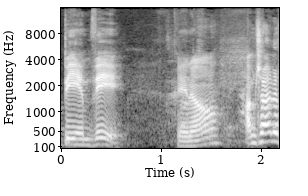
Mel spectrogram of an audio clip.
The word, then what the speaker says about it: BMW: own I say BMW instead of BMV you know I'm trying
